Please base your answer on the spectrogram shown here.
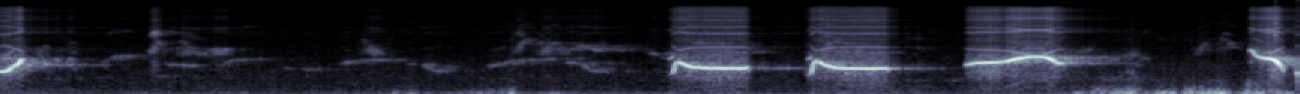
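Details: Loud whistled song of a black-throated laughingthrush: two sharp swooping notes that level off, then a longer rising-and-falling whistle, with a final downslurred note and faint low rustling at the end.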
